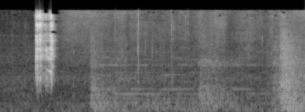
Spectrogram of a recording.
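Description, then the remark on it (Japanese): A single crisp camera shutter click, fairly loud, as a photo is taken of a vertical station-name sign at Oyama Station in Japan, followed by a steady low rumble of background noise that swells slightly toward the end. “えっ、ー、と駅名看板が ないない縦長のしかないかなあれよあの天井からねぶら下がってるやつがいいんだけどあとりあえず縦長のしかないんでこれで撮りますか”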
